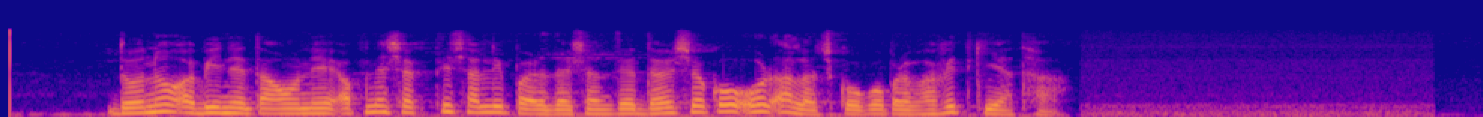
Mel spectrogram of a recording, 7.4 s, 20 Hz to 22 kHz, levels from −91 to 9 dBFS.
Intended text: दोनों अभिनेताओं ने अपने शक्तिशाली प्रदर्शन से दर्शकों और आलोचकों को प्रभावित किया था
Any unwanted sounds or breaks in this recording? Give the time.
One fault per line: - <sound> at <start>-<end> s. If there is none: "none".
none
